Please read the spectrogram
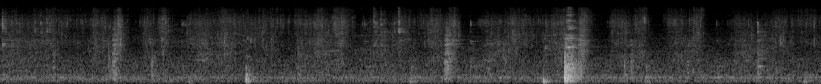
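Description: Hands squishing and kneading a wet ground-chicken meatloaf mixture in a stainless steel bowl, with a few sharp knocks against the bowl, the loudest about three-quarters of the way through. A steady low hum runs underneath.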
